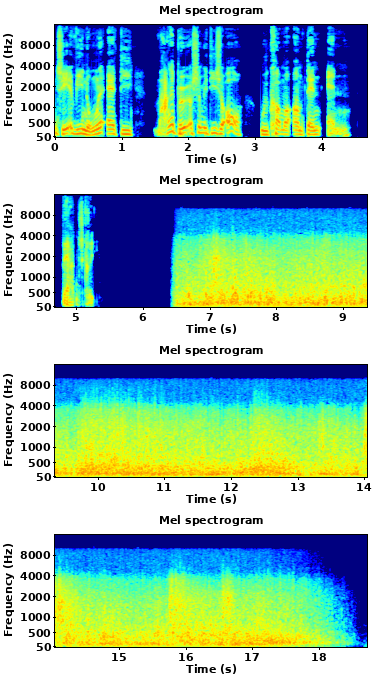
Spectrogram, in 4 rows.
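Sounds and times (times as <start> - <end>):
speech: 0.0 - 5.4
heavy naval gunfire from a battleship: 6.4 - 18.5.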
